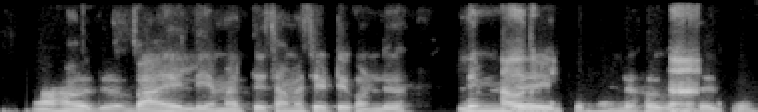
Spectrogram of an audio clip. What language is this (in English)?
Kannada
